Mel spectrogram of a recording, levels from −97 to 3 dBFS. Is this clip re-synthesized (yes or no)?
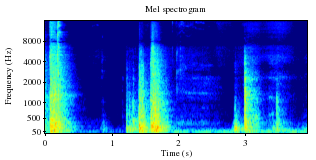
yes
